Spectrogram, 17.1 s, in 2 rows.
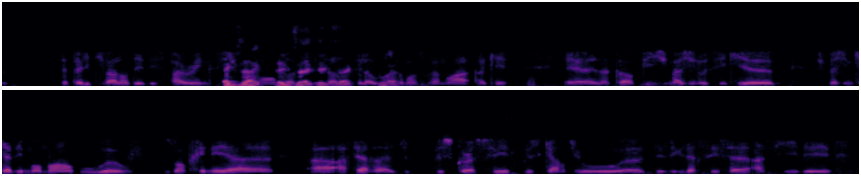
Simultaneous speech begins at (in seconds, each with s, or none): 2.2 s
